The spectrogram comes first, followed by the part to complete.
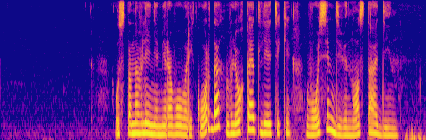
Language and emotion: Russian, neutral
